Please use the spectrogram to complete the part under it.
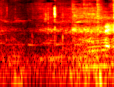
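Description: Sheep bleat on a farm while pregnant ewes are sorted and fitted with numbered collars; a few nearby bleats rise toward the end over faint background noise.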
